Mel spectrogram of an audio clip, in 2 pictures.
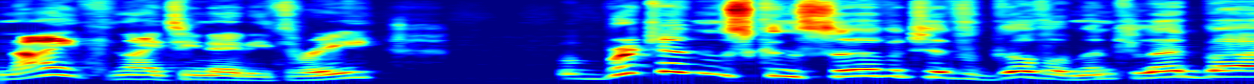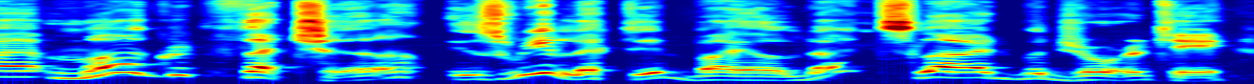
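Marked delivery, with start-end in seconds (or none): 1.9-8.3 mock British newsreader accent. Reporting UK news to co-host, mock British accent. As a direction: read it in a hammy British accent. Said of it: "you told me not to do the accent".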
